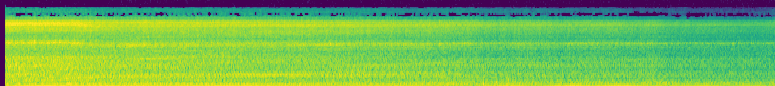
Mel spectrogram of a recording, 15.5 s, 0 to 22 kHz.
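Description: InterCity 125 HST diesel power car pulling away under power, its engine running hard with a high whine, then fading gradually as the coaches roll past on the rails.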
